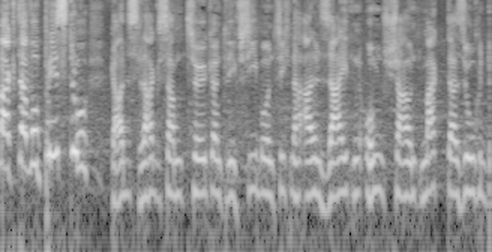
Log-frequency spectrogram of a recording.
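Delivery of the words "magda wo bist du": put-on high, scared boy calling out; anxious calling. Brother searches the hall for his vanished sister, anxious calling. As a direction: call for her with rising fear.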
